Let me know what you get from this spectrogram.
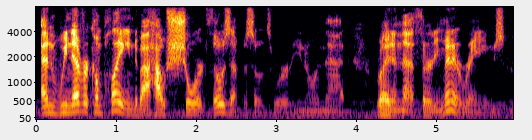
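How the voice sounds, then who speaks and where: A man co-hosting a podcast in casual chat, rambling and halting, often repeating words as he works out a point. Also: mid-range voice, animated, a bit bright, slight background noise, rough recording. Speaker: podcast co-host.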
